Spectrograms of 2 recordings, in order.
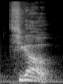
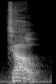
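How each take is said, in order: First: The full Tokyo form is said with three syllables. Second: The shortened Kansai form is said with two syllables. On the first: "So in Tokyo, you'll say" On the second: "Kansai area, they'll say"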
